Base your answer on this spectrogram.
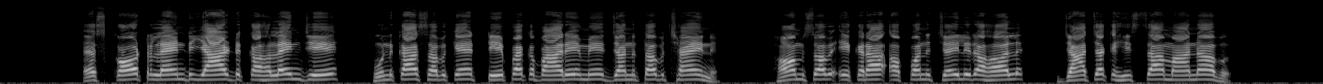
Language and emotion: Maithili, neutral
